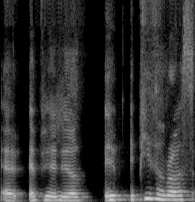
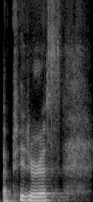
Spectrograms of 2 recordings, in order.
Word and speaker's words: Epidaurus: When I was in Epidaurus or Epidaurus, however you want to pronounce it, they put on the Greek plays there.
